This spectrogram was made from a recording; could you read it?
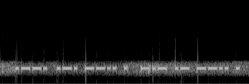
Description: Morse code, heard as a keyed tone, about 42 wpm, 760 Hz. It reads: PRZEKAZE
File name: dlazaawansowanych / nagraniazpasma / websdr recording 3565.0kHz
